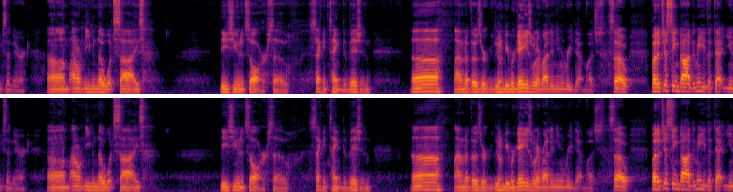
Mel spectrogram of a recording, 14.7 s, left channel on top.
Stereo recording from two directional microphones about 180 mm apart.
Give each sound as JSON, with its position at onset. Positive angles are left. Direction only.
{"t": 0.0, "sound": "speech", "side_deg": 20}
{"t": 4.4, "sound": "speech", "side_deg": 10}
